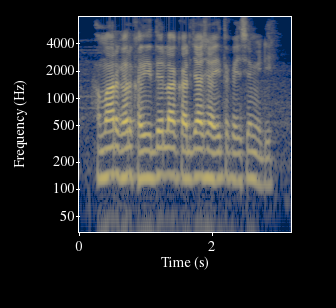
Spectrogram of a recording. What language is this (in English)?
Bhojpuri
